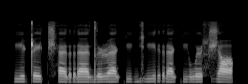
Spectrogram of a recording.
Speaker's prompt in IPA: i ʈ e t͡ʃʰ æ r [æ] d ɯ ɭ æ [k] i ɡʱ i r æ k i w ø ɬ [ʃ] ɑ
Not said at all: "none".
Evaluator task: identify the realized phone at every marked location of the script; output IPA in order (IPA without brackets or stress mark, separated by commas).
æ, k, ʒ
